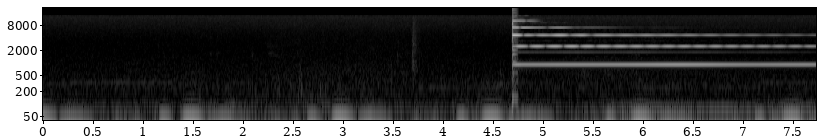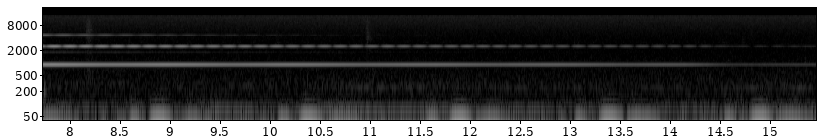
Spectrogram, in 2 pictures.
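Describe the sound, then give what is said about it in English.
A single meditation bell is struck once to mark the beginning of a sitting, over faint background hiss, producing a clear ringing tone with bright overtones that sustains and slowly fades for about ten seconds. “I'll ring a bell to indicate the beginning of the sitting, and at the end I'll ring the bell 3 times to indicate the end.”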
